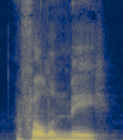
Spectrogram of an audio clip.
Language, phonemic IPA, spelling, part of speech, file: Dutch, /ˈvɑlə(n) ˈme/, vallen mee, verb, Nl-vallen mee.ogg
- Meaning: inflection of meevallen: 1. plural present indicative 2. plural present subjunctive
